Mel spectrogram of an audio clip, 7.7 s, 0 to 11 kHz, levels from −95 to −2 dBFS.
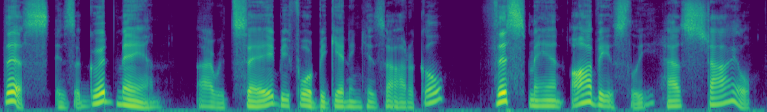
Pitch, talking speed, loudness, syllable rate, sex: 135 Hz, 135 wpm, -23 LUFS, 4.0 syllables/s, female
